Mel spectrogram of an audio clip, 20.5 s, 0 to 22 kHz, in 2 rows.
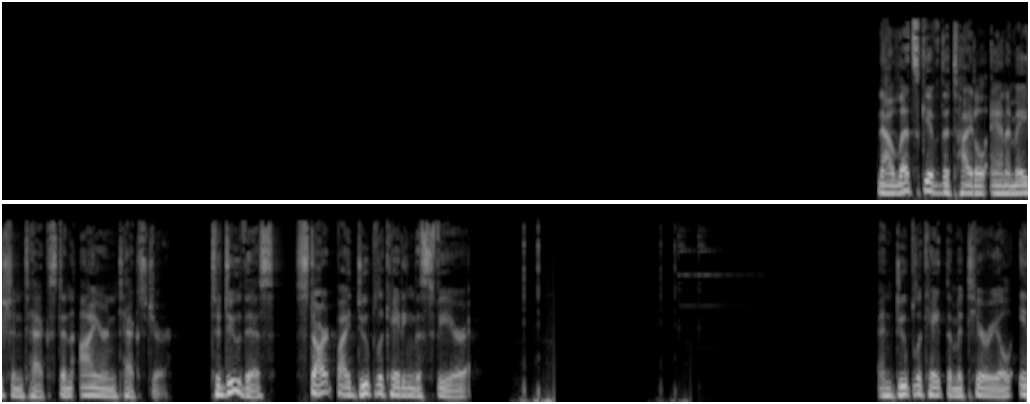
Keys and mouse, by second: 0.4 Tab, 0.5-5.2 typing, 0.9 Tab, 1.1 middle click, 1.2 Tab, 1.9 shift+click, 2.1 Tab, 2.5 Tab, 2.8 Tab, 2.9 click, 3.1 Tab, 3.5 Tab, 3.5 click, 3.7 Tab, 4.1 Tab, 4.1 click, 4.3 Tab, 4.8 Tab, 4.9 click, 5.0 Tab, 5.6 Tab, 5.7 click, 6.0-8.2 drag, 8.4-10.5 drag, 10.7 middle click, 11.3 click, 12.9 shift+d, 13.0 shift+click, 17.5-18.7 drag, 19.4 click, 20.3 middle click.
